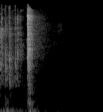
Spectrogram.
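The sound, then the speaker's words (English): A brief burst of mechanical keyboard typing: a few quick, clacky keystrokes with one sharper strike, fairly faint, fading into near silence with no voices. “I hate that I could hear you typing.”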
